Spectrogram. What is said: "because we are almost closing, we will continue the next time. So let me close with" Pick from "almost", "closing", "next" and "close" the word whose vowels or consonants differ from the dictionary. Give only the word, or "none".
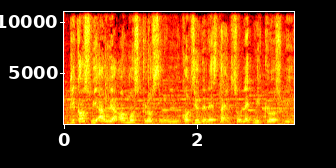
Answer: closing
